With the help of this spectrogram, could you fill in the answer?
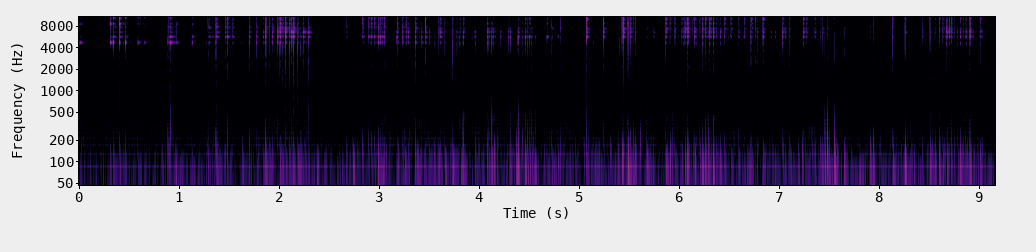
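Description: Long red nails rapidly tap a small, hollow, red embossed glass bottle with a textured surface that appears empty. The result is bursts of quick, bright, dry clicks and ticks with almost no ring, mostly high and crisp with little low end.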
